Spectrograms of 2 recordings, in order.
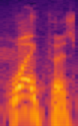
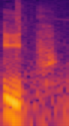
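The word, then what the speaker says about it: Ypres: called the wipers times wipers being how british troops mispronounced eep this was a newspaper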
